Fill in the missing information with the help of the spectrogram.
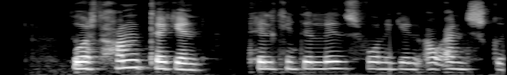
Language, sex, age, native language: Icelandic, male, 12, Icelandic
